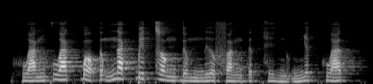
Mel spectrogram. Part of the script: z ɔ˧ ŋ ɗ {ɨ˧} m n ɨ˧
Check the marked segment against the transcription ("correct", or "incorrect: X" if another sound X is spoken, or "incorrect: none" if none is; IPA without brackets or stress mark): incorrect: ə˧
